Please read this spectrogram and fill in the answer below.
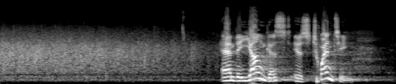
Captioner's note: applause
